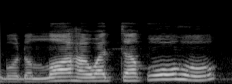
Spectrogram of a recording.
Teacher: Du dibaca 2 harakat. Budullaha, hamzah wasal di tengah diabaikan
